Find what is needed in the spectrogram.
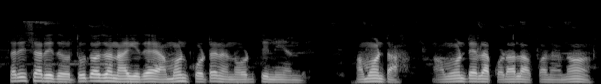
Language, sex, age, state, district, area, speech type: Kannada, male, 30-45, Karnataka, Bangalore Rural, rural, spontaneous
